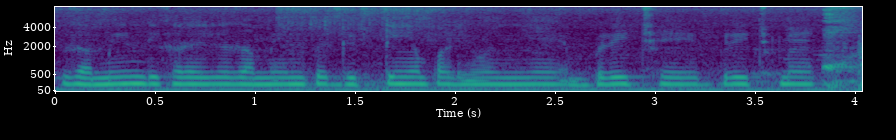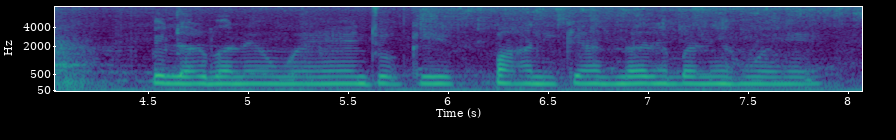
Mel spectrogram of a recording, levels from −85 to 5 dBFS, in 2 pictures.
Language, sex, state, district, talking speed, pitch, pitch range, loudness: Hindi, female, Jharkhand, Jamtara, 195 wpm, 200 Hz, 195-205 Hz, -35 LUFS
